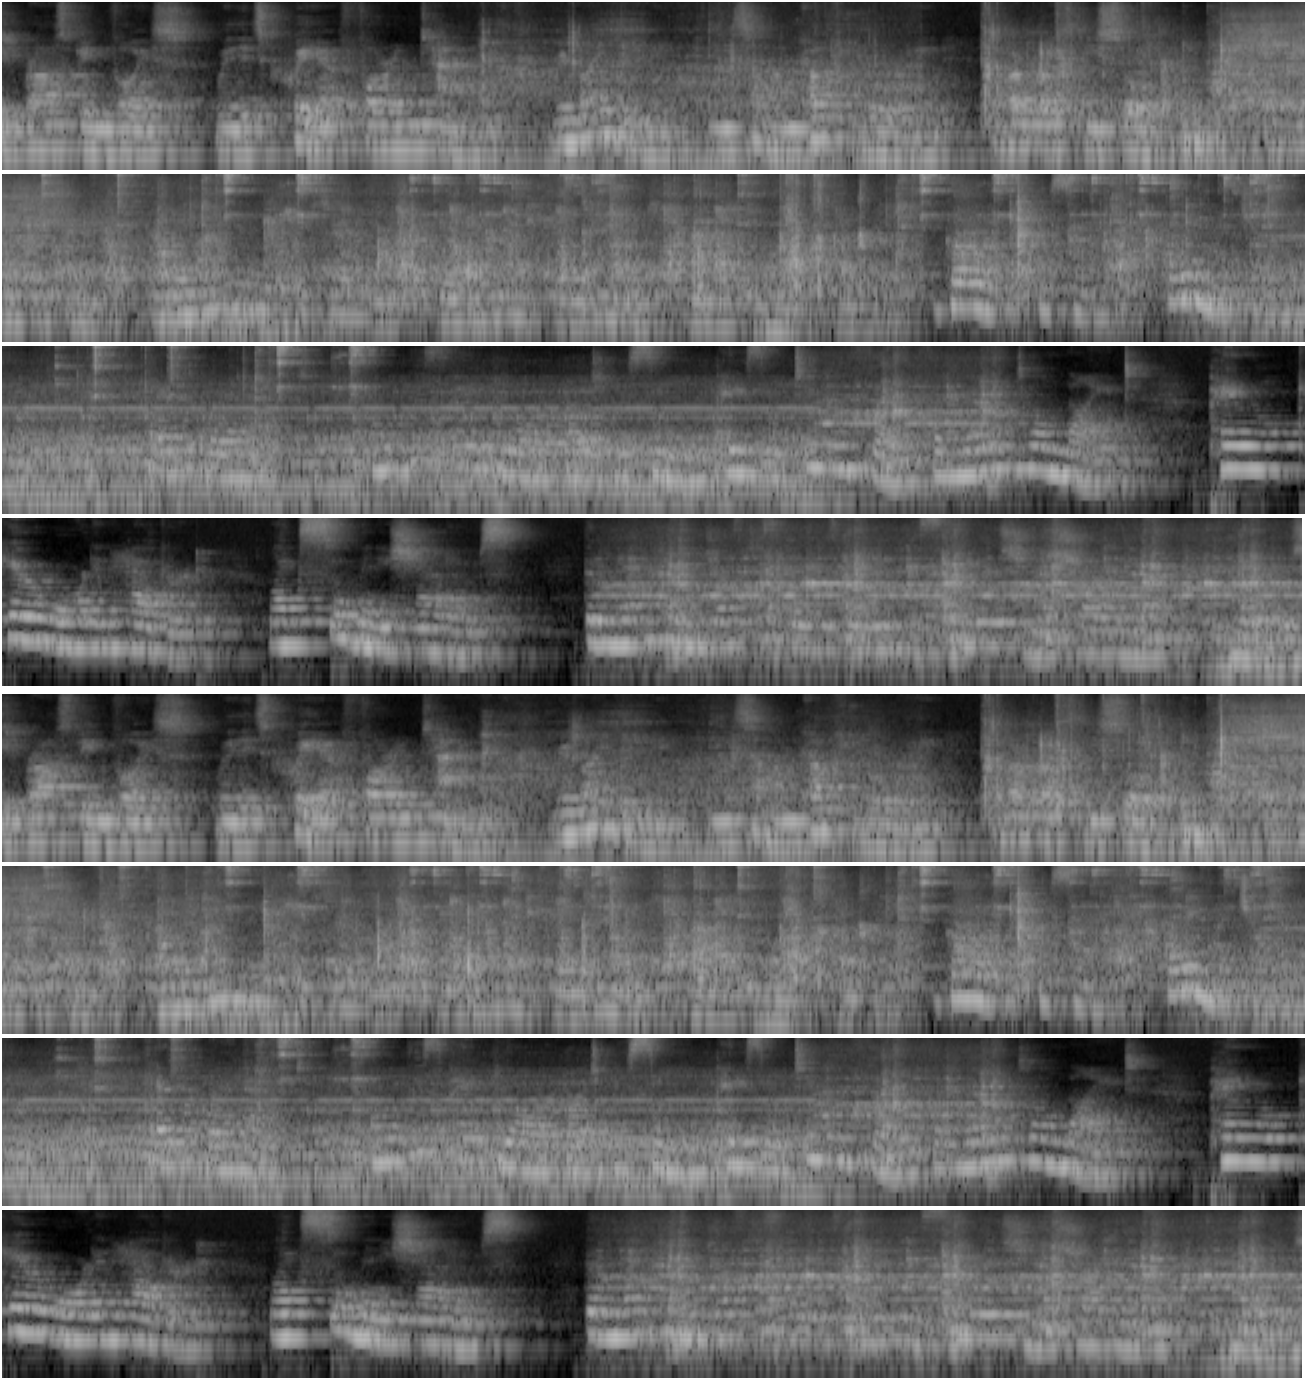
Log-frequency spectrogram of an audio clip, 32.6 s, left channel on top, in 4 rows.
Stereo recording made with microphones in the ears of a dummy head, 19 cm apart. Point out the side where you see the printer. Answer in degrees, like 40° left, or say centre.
centre.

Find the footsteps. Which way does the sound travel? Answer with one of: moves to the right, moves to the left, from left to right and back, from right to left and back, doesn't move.
from left to right and back.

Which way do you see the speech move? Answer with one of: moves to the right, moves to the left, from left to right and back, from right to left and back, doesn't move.
from left to right and back.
